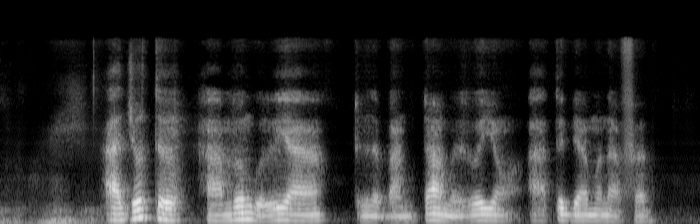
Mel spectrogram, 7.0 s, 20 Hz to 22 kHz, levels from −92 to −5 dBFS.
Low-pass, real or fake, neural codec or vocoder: 10.8 kHz; fake; codec, 24 kHz, 0.5 kbps, DualCodec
